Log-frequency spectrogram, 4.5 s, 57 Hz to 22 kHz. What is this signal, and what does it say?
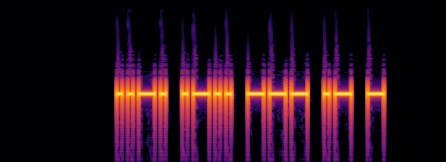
Morse code, heard as a keyed tone, about 23 wpm, 700 Hz. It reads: FLOAT
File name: 5 Letter Words - First 3 Letters Given - 22wpm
